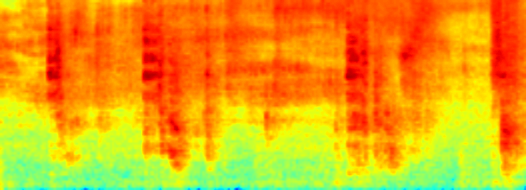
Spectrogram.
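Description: Vegetables being stirred in a pot after salt is added, with several bursts of scraping and stirring at close range against a steady background sizzle and no talking.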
